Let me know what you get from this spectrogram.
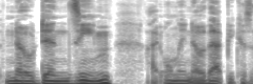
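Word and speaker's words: Ngo Dinh Diem: accent no didn't seem that spelled NGO di NH di e M in his pronounced no den zeem I only know that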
